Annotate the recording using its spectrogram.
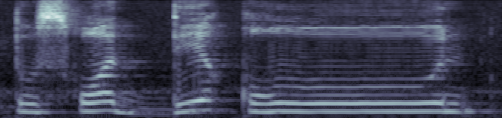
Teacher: قاف بھی موٹا پڑھیں گے اور سواد بھی · سین اور سواد کا فرق ہی ختم ہو گیا, ہم نے سواد کو سین پڑھ دیا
